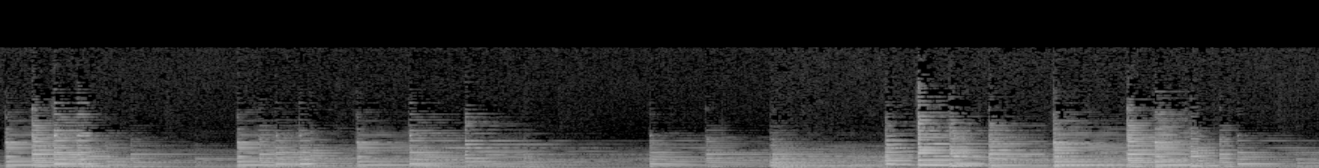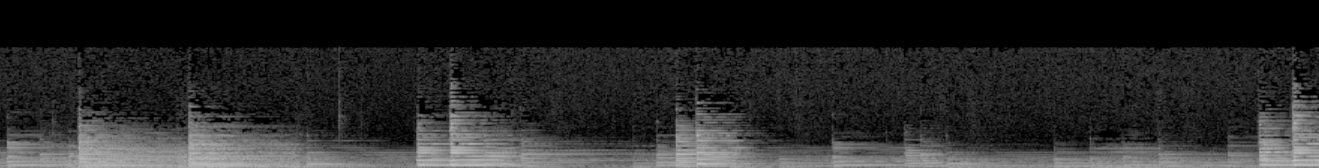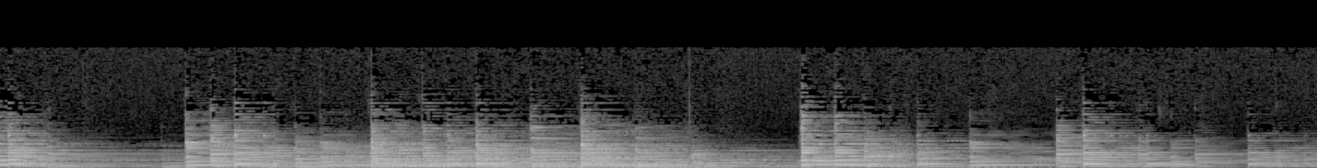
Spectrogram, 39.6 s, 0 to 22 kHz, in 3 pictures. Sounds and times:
Music: 0:00.0 - 0:39.5.

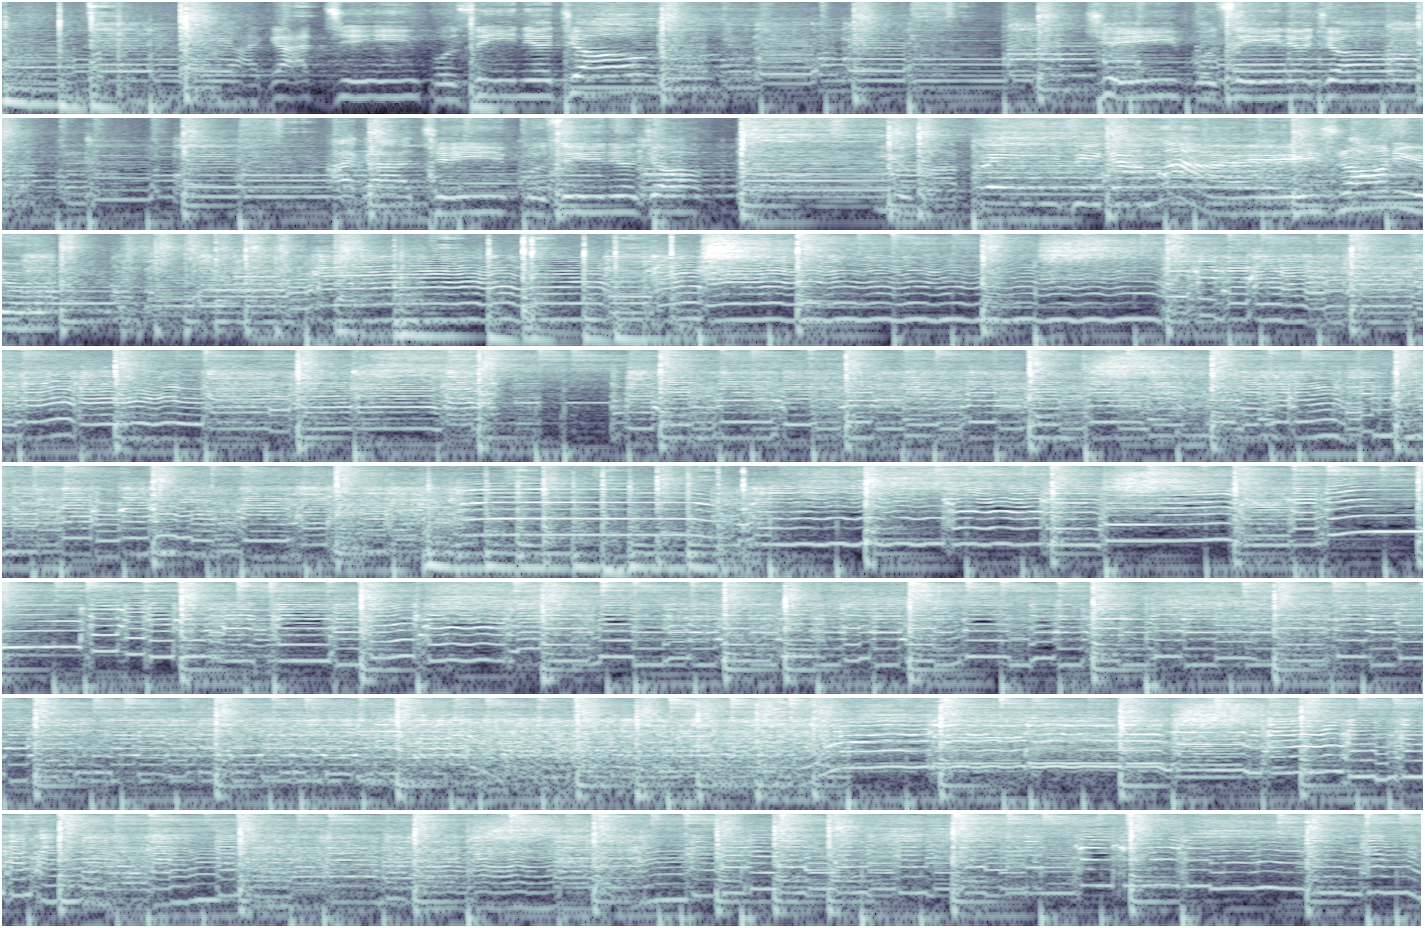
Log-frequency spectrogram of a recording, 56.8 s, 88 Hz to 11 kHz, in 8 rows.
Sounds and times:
Guitar: 0:00.0 - 0:56.8
Psychedelic rock: 0:00.0 - 0:56.8.

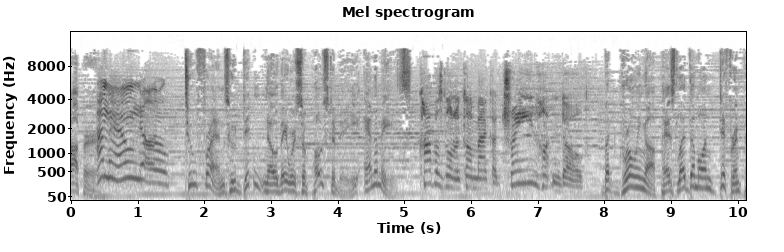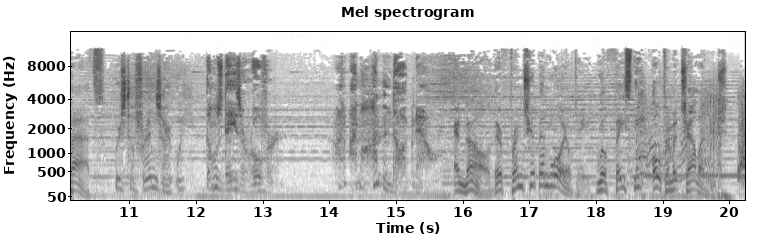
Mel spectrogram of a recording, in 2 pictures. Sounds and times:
Music: 0:00.0 - 0:20.2
Speech: 0:15.9 - 0:20.0.

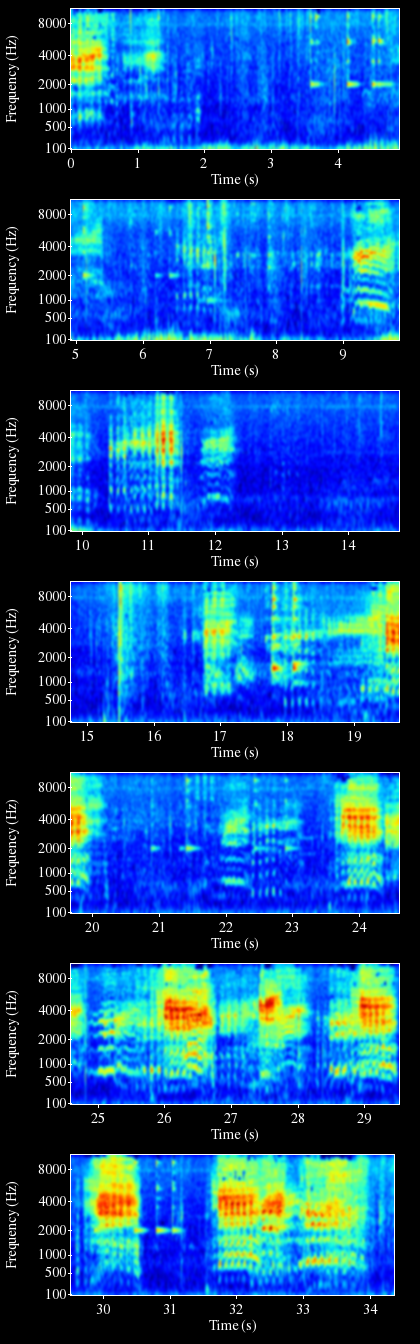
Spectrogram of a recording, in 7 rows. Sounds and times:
Bleat: 0:00.0 - 0:02.0, 0:04.7 - 0:05.4, 0:06.4 - 0:07.3, 0:08.1 - 0:13.2, 0:16.4 - 0:20.7, 0:21.5 - 0:30.7, 0:31.5 - 0:34.1.

